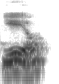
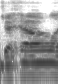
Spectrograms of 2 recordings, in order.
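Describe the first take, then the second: First: The name begins with a Y sound. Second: The name begins with a J sound. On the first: The speaker calls it right. "which is in fact Yale" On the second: The speaker calls it wrong. "I don't get the proper pronunciation of my name"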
